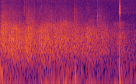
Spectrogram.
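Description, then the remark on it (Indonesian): Believers clap steadily for God at a preacher's call, in a dense, continuous wash of many hands, with one sharp, louder clap standing out near the end; no one speaks. “Yang percaya beri tepuk tangan yang baik bagi dia.”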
